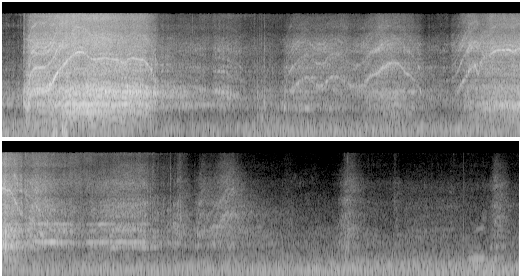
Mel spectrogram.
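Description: Arrma Infraction RC truck's high-power brushless electric motor whining in three bursts of throttle, each pitch climbing and then falling back as the car speeds up and slows, the first burst the loudest, with tyre noise on asphalt. Quieter from about halfway.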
